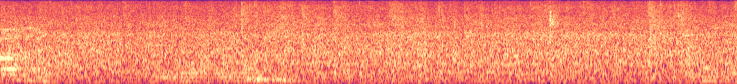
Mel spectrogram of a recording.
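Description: Rain falling steadily during an outdoor cricket match, a dense loud hiss of drops that fills the whole stretch without a break.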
